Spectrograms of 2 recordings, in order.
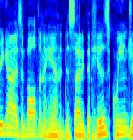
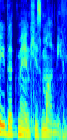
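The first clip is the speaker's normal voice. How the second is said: put-on strange Russian accent, laid on heavily; 4 dB quieter than usual. Mocking praise for an actor, the speaker quotes John Malkovich in a weird Russian accent. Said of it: "kind of weird Russian accent nobody's ever heard".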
